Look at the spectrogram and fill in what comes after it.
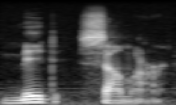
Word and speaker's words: Midsommar: And that would be the film, probably maybe the most controversial film of the summer, and that's Midsommar. And I say summer because I believe that's actually how it's pronounced, not Midsommar, which I've been saying for the last week or so.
